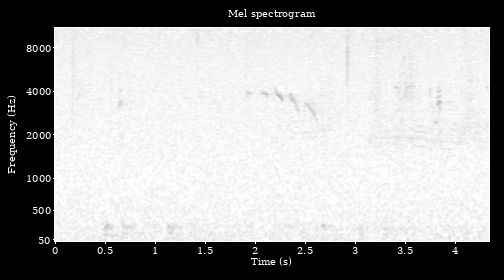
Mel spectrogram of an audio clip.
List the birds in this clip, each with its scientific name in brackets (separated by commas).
Red-backed Scrub-Robin (Cercotrichas leucophrys)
